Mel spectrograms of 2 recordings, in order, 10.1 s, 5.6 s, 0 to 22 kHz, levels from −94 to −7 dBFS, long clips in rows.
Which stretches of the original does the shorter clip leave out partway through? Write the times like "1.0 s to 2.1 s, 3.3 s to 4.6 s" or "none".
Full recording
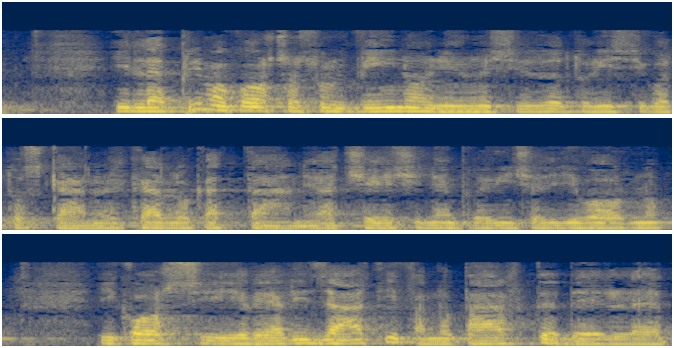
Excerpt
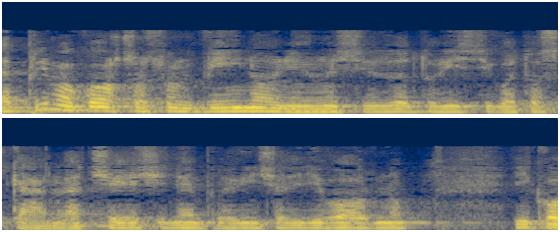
3.9 s to 4.9 s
